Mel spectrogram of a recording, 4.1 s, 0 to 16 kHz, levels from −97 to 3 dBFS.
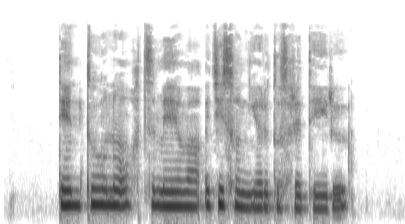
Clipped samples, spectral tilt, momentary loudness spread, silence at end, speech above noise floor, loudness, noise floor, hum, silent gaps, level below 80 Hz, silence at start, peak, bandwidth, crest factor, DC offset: under 0.1%; -5.5 dB/octave; 9 LU; 0.55 s; 45 dB; -25 LUFS; -70 dBFS; none; none; -64 dBFS; 0.6 s; -10 dBFS; 11 kHz; 16 dB; under 0.1%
